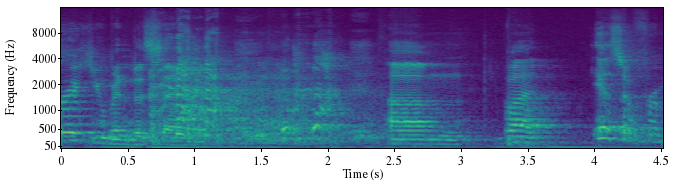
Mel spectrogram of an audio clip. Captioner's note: laughter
